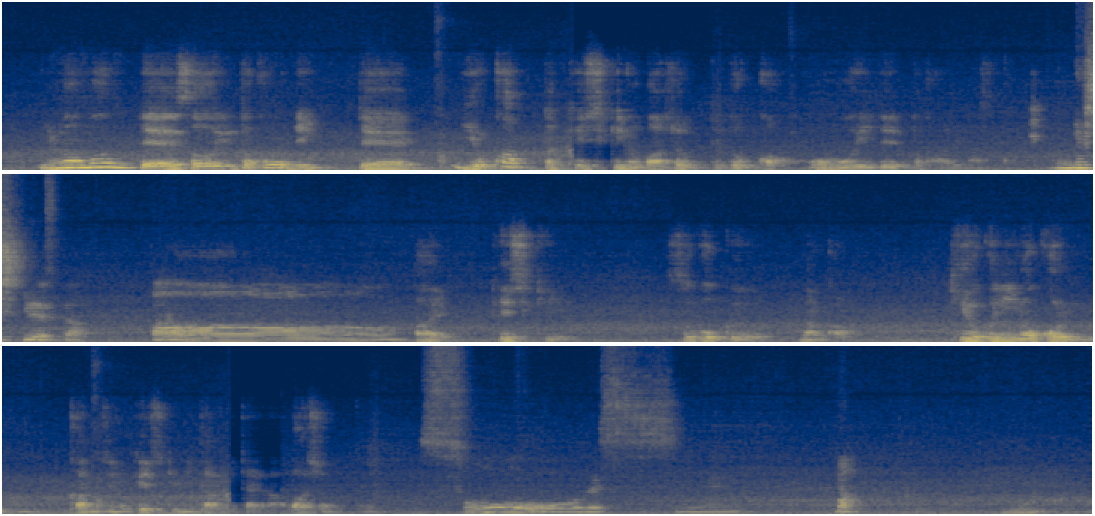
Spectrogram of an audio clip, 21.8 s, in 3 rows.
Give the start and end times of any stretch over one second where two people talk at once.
none

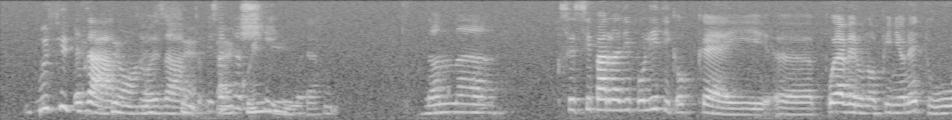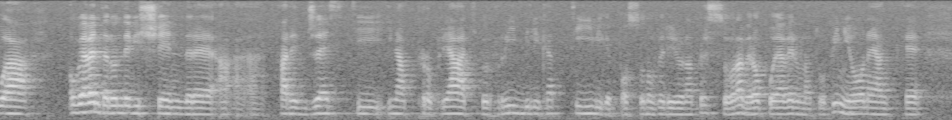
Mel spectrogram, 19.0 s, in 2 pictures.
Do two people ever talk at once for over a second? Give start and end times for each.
0.8-3.0

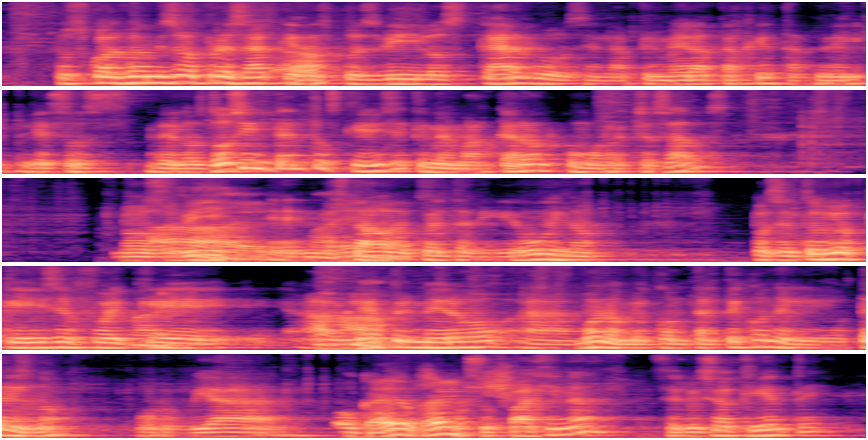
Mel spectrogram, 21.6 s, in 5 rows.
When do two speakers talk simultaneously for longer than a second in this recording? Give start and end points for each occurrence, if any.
9.4-10.7

